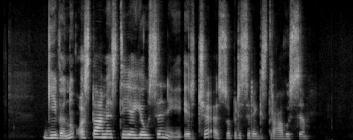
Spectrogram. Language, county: Lithuanian, Kaunas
